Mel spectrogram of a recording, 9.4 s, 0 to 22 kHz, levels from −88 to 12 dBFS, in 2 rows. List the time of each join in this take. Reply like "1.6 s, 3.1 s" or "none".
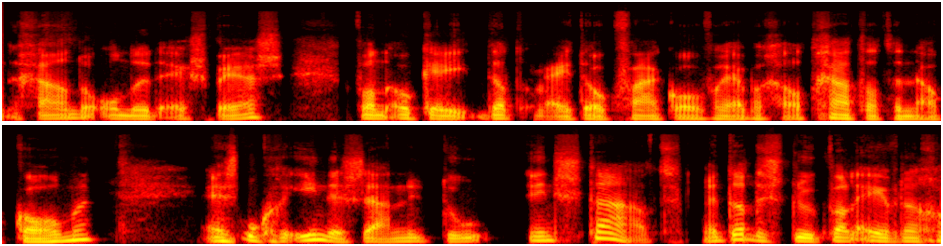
1.7 s, 2.7 s, 5.9 s, 7.2 s, 8.1 s

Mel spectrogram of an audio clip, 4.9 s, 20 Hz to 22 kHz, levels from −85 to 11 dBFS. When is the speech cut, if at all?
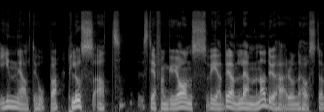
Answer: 1.0 s

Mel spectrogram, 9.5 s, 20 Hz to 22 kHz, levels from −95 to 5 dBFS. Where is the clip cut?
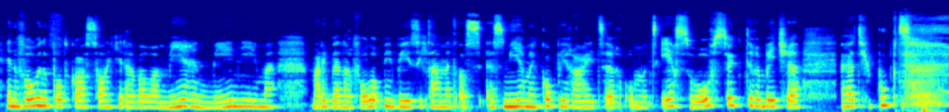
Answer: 4.3 s, 8.4 s

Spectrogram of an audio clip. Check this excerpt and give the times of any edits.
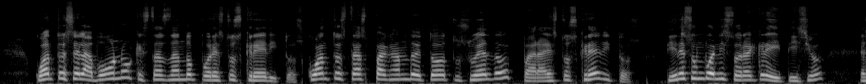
6.5 s

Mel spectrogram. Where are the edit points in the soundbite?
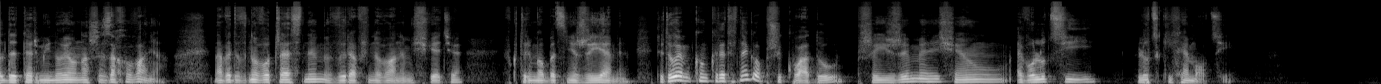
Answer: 6.4 s

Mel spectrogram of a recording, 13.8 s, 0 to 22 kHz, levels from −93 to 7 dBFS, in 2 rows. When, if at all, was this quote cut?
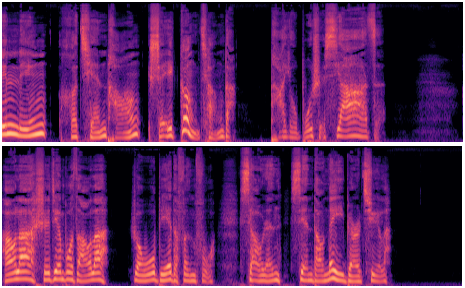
2.1 s

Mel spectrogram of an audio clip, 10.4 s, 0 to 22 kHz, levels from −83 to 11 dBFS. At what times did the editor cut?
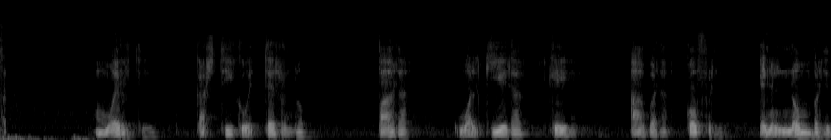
8.5 s

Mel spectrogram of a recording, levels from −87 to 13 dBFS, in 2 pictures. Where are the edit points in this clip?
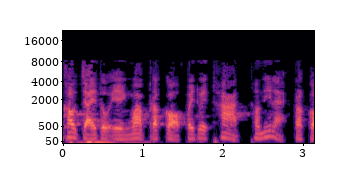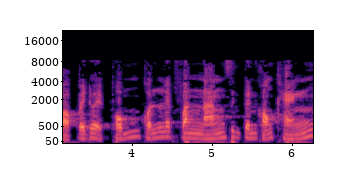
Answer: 2.8 s

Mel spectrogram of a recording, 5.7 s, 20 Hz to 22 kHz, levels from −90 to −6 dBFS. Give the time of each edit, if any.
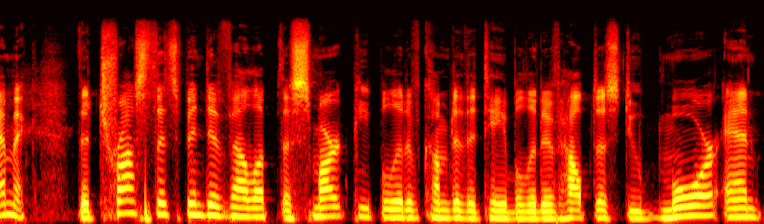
none

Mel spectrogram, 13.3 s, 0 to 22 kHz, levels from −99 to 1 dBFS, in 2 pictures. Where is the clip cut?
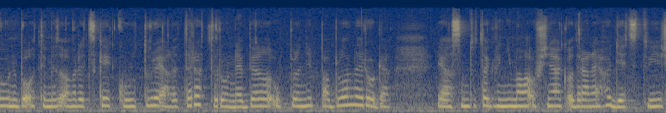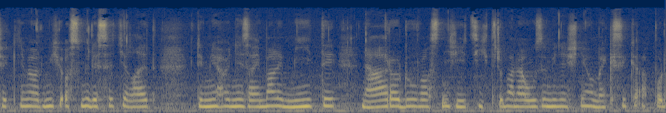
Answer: none

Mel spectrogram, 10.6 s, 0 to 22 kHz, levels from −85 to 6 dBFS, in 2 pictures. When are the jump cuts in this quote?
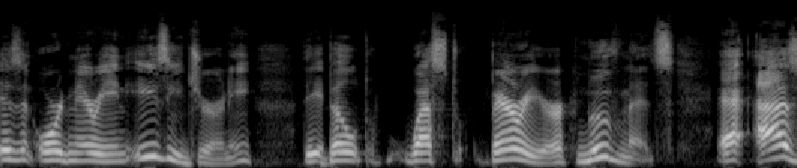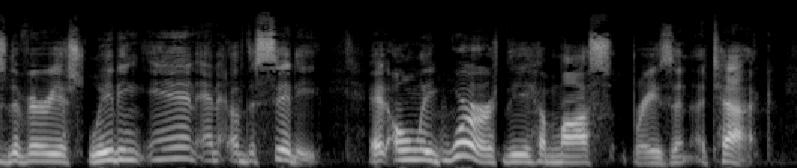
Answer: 2.1 s, 3.2 s, 3.8 s, 5.4 s, 5.8 s, 6.8 s, 8.2 s, 8.6 s

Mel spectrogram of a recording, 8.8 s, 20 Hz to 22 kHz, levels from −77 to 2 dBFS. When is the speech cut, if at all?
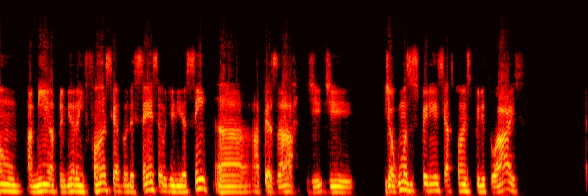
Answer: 3.2 s

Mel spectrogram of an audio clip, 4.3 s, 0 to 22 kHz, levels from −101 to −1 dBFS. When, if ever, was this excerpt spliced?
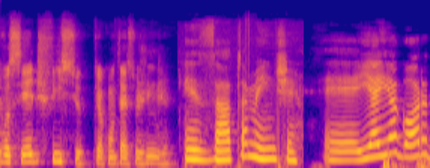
0.9 s

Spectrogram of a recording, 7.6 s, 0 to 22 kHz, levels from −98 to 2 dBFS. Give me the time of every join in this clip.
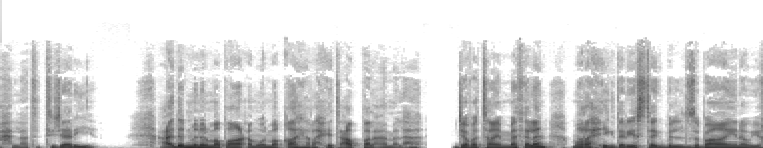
none

